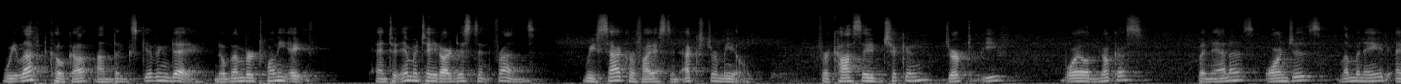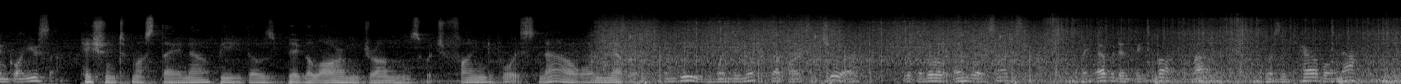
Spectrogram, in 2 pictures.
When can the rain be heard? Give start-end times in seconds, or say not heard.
5.5-27.9.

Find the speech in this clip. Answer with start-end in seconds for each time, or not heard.
0.0-27.9.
